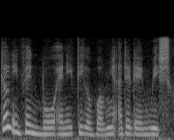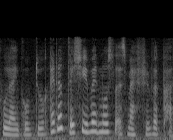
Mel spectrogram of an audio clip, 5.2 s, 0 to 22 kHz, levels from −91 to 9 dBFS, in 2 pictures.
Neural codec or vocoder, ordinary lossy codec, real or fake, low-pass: codec, 16 kHz, 0.5 kbps, FunCodec, trained on LibriTTS, 25 frames a second; none; fake; 7.2 kHz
